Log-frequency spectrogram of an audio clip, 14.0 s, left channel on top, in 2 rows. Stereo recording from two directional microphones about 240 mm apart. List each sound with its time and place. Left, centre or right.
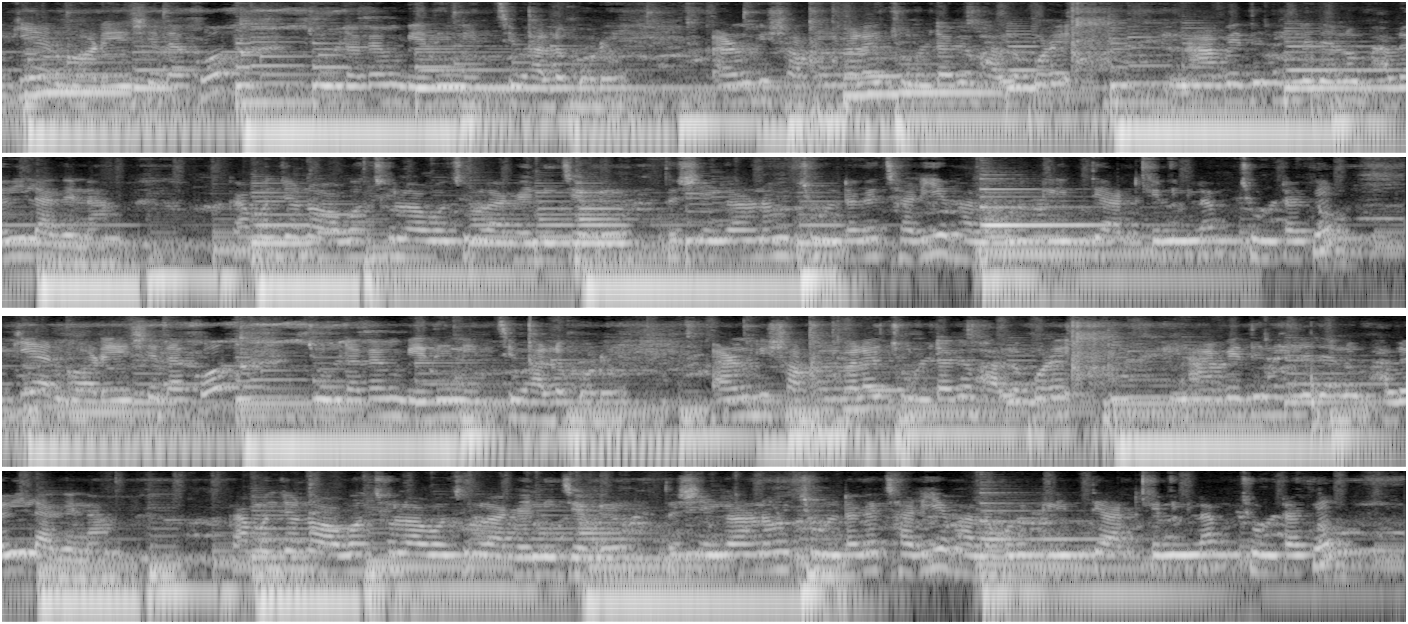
0.1 s music: left
0.7 s music: centre
4.2 s music: centre
5.0 s speech: centre
8.3 s music: centre
9.4 s speech: centre
11.7 s speech: centre
12.9 s music: centre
